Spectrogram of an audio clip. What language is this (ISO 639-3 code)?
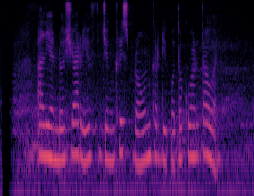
sun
